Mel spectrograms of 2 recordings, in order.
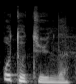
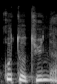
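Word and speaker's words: Autothune: Et ben Autotune, alors ça s'écrit auto comme une auto, Tune, T-H-U-N-E.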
